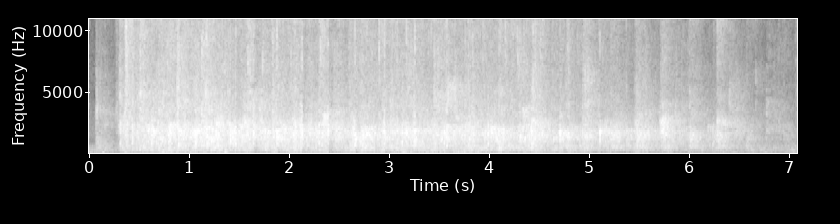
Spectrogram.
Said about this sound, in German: Ich wünsche euch viel Spaß in der nächsten Stunde, den Vortrag zu lauschen und eine warme Runde Applaus für dich.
